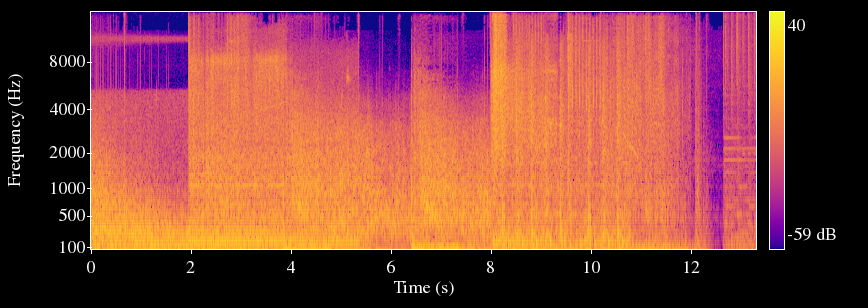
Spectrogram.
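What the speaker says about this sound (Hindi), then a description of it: "यूक्रेन के क्रिवी रीह में रूस की बमबारी हुई है।" Russian bombing and artillery fire strike Kryvyi Rih, Ukraine, as a series of loud, sustained explosive booms and rumbling blasts, each breaking into broad crackling noise, with a brief silence near the end.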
